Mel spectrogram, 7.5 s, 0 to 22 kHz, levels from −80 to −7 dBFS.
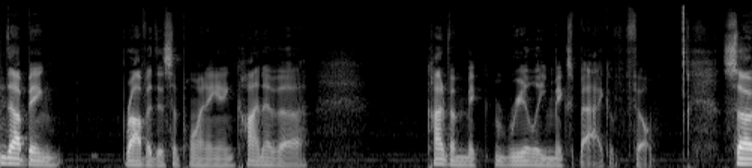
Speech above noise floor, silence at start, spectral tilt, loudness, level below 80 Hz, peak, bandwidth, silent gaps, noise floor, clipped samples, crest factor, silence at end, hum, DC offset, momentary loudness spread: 38 dB; 0 s; -4.5 dB/octave; -31 LUFS; -50 dBFS; -8 dBFS; 19 kHz; none; -67 dBFS; under 0.1%; 22 dB; 0 s; none; under 0.1%; 13 LU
